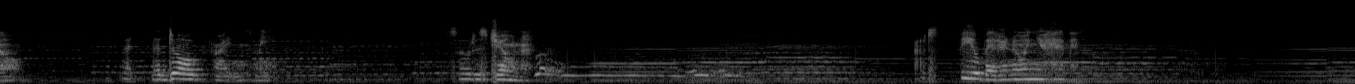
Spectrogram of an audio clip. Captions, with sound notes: - I don't know. But the dog frightens me. So does Jonah. (dog howling) I'll just feel better knowing you have it.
